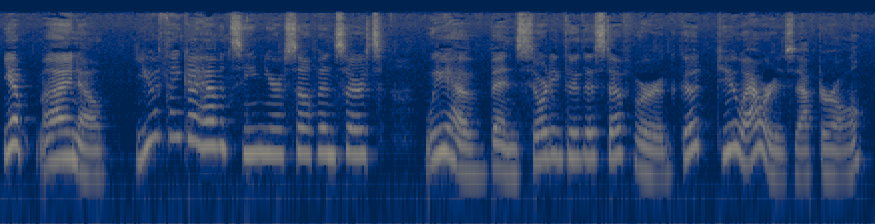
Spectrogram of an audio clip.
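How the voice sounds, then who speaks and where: A woman's voice: high-pitched, very animated, a little slow, dark tone, voice pushed up. A woman voicing a teasing young man, a personified country in a story, with casual, sarcastic banter.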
